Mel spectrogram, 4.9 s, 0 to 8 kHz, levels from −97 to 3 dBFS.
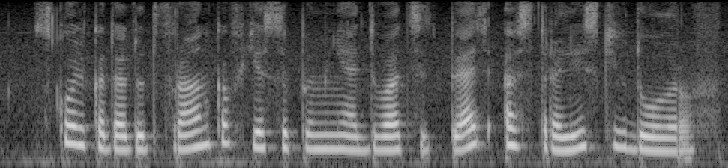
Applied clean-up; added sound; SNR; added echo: none; none; none; none.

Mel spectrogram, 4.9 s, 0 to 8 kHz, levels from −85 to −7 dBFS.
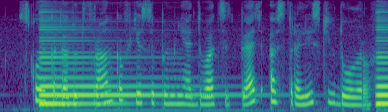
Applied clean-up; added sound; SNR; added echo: none; Acoustic guitar; -2 dB; none.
